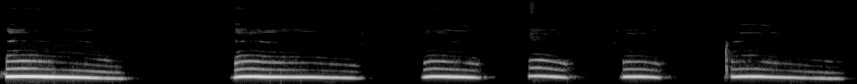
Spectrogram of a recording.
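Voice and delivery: high, loud hooting owl call. Acted. Father calling to the owl in the woods, loud high hoots. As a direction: hoot out long like a great horned owl. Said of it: "The sound of a great horned owl".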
